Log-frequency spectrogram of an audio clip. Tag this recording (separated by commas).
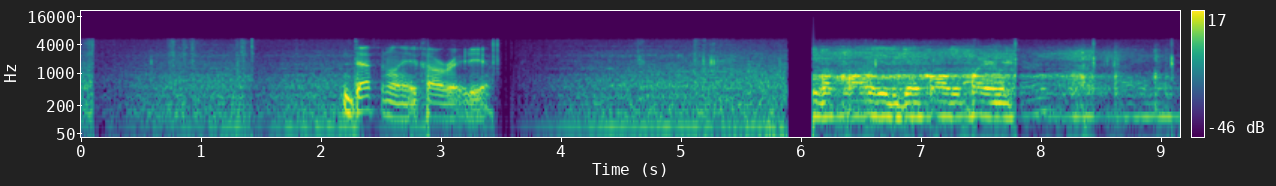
inside a small room, Radio, Speech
